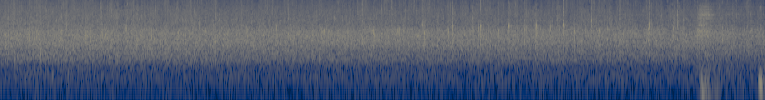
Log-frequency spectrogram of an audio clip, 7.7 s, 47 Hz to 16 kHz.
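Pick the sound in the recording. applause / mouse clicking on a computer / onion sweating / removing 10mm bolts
applause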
